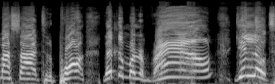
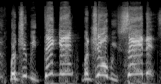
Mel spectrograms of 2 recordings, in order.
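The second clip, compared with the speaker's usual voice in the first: normal talking voice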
